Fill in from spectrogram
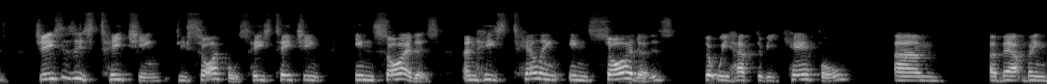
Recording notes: This talk was delivered via Zoom.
